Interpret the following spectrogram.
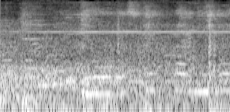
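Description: Street-market crowd sounds: nearby people chatting indistinctly, with music playing in the background.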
